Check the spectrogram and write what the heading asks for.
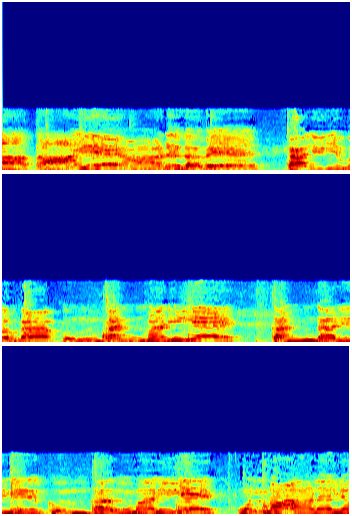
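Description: A woman singing a Tamil devotional song to the goddess, unaccompanied and in a high voice, in phrase-long lines with brief pauses for breath between them.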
